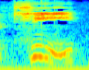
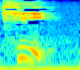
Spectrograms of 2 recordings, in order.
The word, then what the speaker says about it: chi: In ancient Greek, keep on reading, the letter chi was probably pronounced like the CH in Scottish. Lach or German Bach. Since this sound does not occur in the English, the chi sound in chemist may be used instead.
